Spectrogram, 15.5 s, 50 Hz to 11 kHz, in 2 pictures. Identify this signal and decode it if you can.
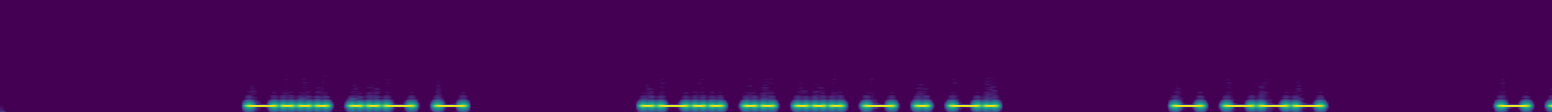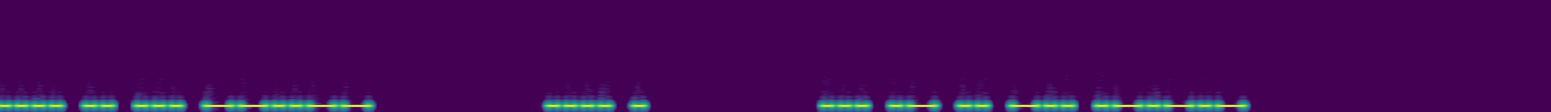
Morse code, heard as a keyed tone, about 28 wpm, 700 Hz. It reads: BUT LISTEN TO THIS, HE SAID.
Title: 3x Word-Spacing - Sentences from Top 400 Words - 28wpm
